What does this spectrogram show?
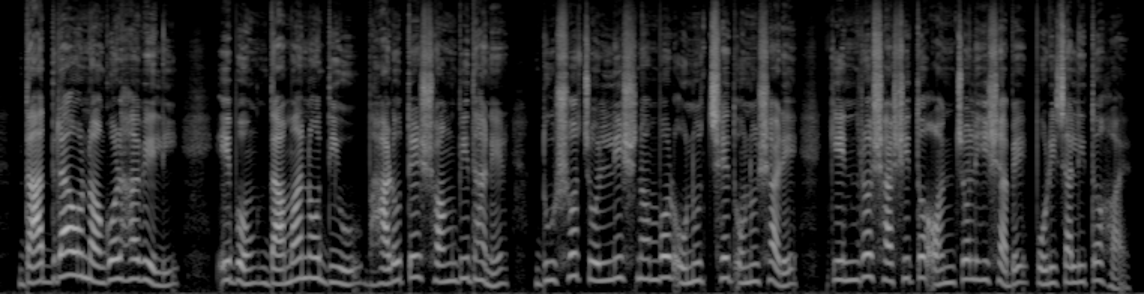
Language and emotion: Bengali, neutral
